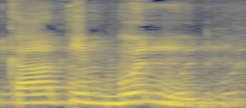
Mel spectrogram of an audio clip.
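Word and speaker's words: كاتبٌ: തെൻവീൻ എന്ന് പറഞ്ഞപ്പോ കാതിബുൻ ഉച്ചാരണത്തിൽ നൂനാണ് വരുന്നത്. ബുൻ എന്നുള്ളത് എങ്ങനെ എഴുതുമ്പോ എങ്ങനെ എഴുതാ, ശരിക്കും എഴുതാണെങ്കിൽ എങ്ങനെ എഴുതാ, ബുൻ. അത് തെൻവീനിട്ടാലും നമ്മൾ ഉച്ചരിക്കലെങ്ങനെ പറയലെങ്ങനെ, ബുൻ അല്ലെ, ബുൻ. അപ്പൊ തെൻവീനാണ് നൂനാണ് വരുന്നത്.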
